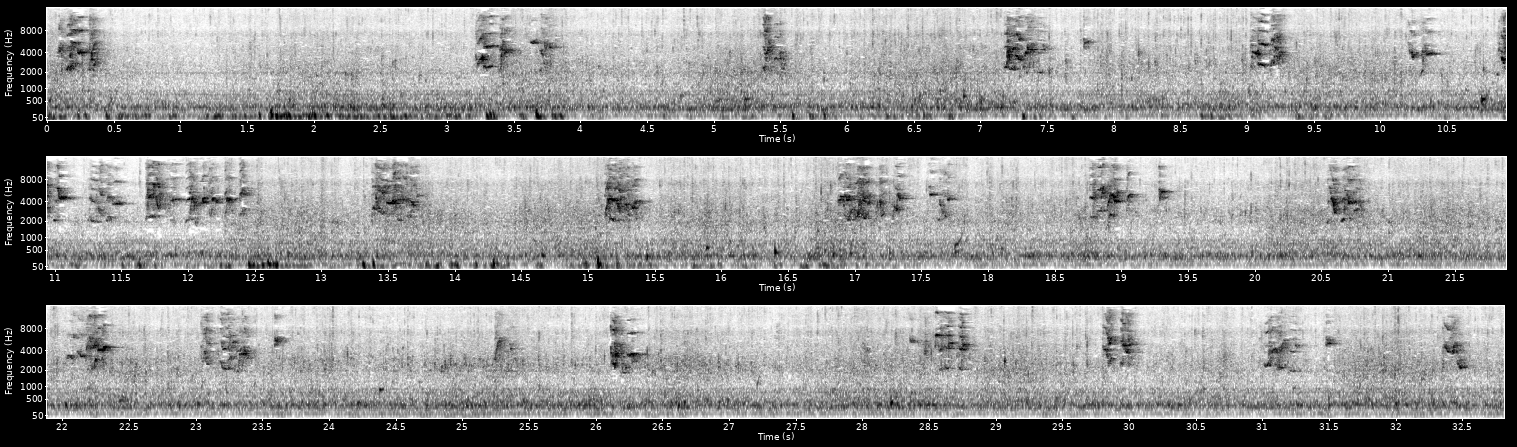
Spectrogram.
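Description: Water splashing and churning from a dense mass of catfish thrashing at the surface of a crowded pond, with short, high, splashy bursts every second or two over a steady wash of water.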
